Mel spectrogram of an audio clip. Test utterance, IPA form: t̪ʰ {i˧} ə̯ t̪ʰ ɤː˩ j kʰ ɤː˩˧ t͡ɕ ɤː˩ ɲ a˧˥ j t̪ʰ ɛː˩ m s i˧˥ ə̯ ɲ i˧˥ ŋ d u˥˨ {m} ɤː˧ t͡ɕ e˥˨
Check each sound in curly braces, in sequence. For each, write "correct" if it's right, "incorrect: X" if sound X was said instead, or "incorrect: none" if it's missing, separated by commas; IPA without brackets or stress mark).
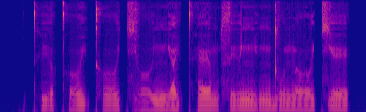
correct, incorrect: n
